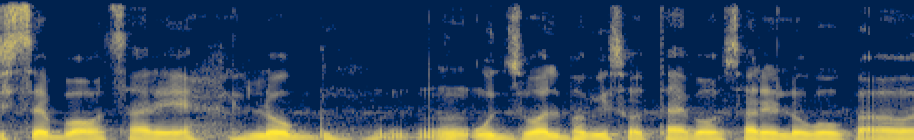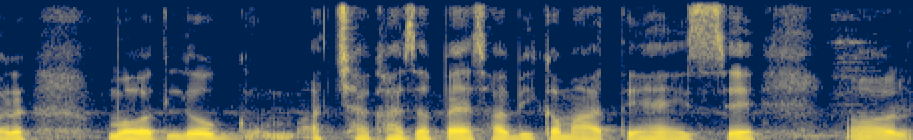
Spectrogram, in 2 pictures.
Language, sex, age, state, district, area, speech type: Hindi, male, 18-30, Uttar Pradesh, Ghazipur, urban, spontaneous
